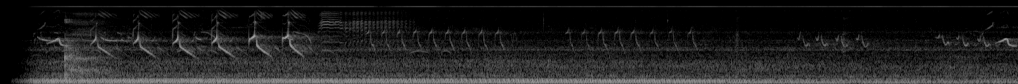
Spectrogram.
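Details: Northern cardinal calling: a run of steep, loud, down-slurred whistled notes, about seven in quick series, followed by softer, faster repeated sweeping notes and a few later chips, over a steady low mechanical hum.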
